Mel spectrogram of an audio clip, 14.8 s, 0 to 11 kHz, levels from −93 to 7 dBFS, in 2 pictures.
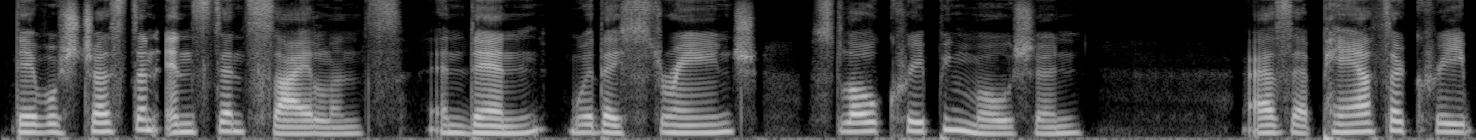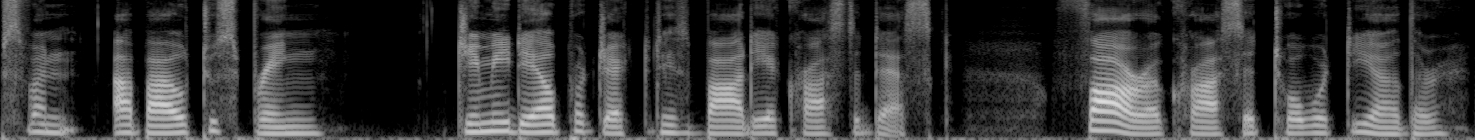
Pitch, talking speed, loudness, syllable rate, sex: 180 Hz, 140 wpm, -20 LUFS, 4.4 syllables/s, female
